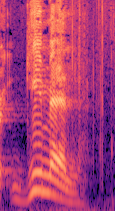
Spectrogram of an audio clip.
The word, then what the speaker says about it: Gimel: So when it has a dot, it's pretty universal that the proper pronunciation is g, gimel.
